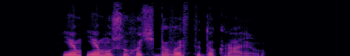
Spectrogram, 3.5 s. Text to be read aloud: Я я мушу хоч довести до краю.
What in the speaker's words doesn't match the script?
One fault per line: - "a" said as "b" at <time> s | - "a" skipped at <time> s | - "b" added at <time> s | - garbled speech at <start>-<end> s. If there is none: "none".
none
